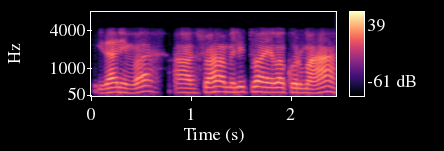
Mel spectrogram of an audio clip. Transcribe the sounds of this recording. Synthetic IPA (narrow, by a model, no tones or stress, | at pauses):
id̪aːnimʋaʃʋɐɦɐmilit̪ʋaeːʋɐkuɾmɐːɦɐ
